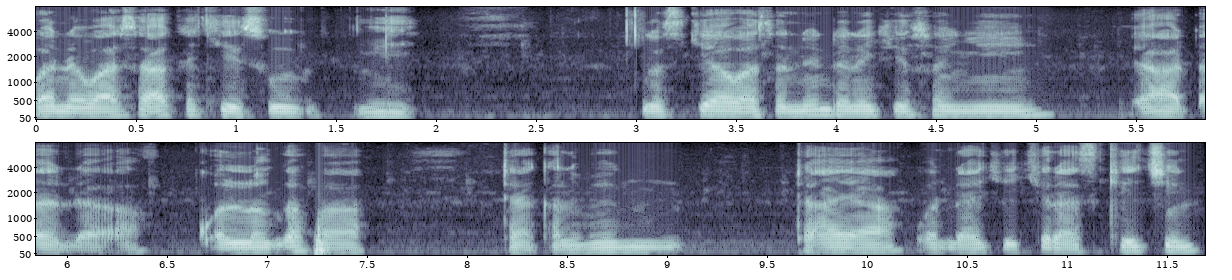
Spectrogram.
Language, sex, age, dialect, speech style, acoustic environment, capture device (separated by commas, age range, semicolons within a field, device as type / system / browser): Hausa, male, 25-34, Nigeria - Kano, relaxed, nature, mobile / Linux / Chrome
